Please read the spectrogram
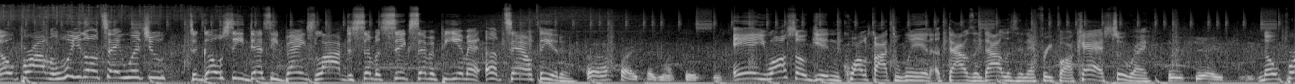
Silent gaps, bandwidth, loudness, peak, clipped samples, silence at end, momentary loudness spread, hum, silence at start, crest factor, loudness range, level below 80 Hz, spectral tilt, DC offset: none; 18.5 kHz; -20 LUFS; 0 dBFS; under 0.1%; 0 s; 4 LU; none; 0 s; 20 dB; 2 LU; -30 dBFS; -3.5 dB/octave; under 0.1%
